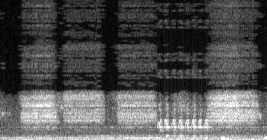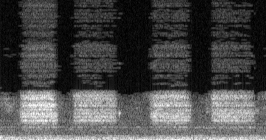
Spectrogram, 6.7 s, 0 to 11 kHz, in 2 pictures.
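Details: Nest of barn owls in Cabañeros National Park, Castilla-La Mancha, Spain, 2020 breeding season; female feeding, male trying to sleep; steady rhythm of breathy rasping hisses about every 0.7 seconds, with a brief chittering trill in between.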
